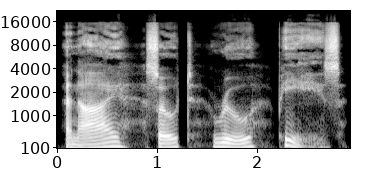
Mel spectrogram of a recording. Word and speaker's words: anisotropies: These tiny fluctuations differing by only about one part in 100,000 from the average temperature are called anisotropies, pronounced anot ru peas.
